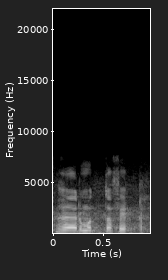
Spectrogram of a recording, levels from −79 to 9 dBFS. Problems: constant background noise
